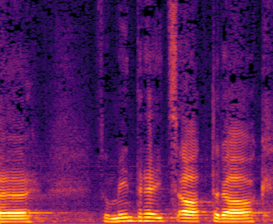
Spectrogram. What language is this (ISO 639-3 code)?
gsw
